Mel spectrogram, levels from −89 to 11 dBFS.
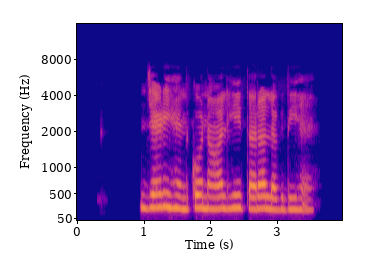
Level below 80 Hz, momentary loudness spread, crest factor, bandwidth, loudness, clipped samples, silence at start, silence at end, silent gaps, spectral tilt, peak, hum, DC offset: -70 dBFS; 10 LU; 16 dB; 6.8 kHz; -20 LUFS; under 0.1%; 0.95 s; 0.45 s; none; -6 dB/octave; -6 dBFS; none; under 0.1%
